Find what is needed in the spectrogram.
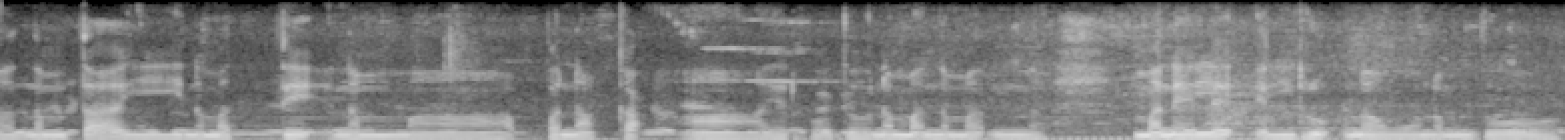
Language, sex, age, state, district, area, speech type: Kannada, female, 60+, Karnataka, Dharwad, rural, spontaneous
